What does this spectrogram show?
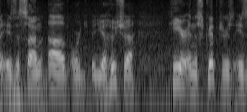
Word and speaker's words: Yahusha: spelled with 5 letters, which translates into Yahusha, and that's the original text. Now again, with vowel points, it's going to say Yahushua, and that's because they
